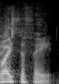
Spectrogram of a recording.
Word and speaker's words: glyphosate: Glyphosate.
